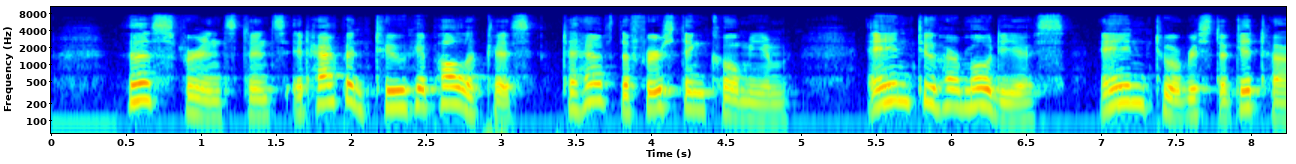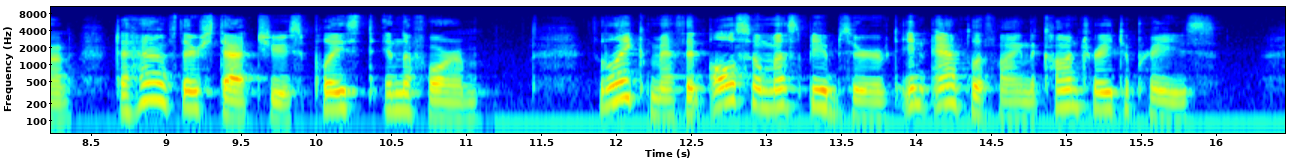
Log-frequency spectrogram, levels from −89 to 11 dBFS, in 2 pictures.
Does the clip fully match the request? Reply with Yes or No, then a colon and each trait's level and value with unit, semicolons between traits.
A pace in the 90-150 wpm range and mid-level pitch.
Yes: average, 145 wpm; medium, 165 Hz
